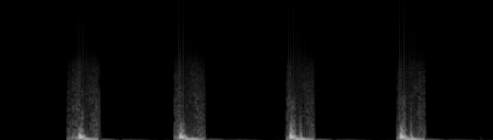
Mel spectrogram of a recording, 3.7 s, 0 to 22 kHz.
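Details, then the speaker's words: Phase 1 Korotkoff sounds over the brachial artery during manual cuff deflation: four clear, regular low tapping sounds at about 72 a minute, marking systolic pressure in adults and children. "sonidos corresponden a la fase 1 de los ruidos de korotkov e indican la presión sistólica para adultos y niños"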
